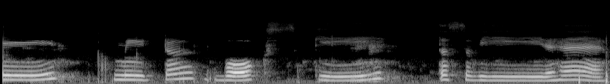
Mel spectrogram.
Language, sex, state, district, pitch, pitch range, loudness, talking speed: Hindi, female, Punjab, Fazilka, 200 Hz, 185-215 Hz, -17 LUFS, 60 wpm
